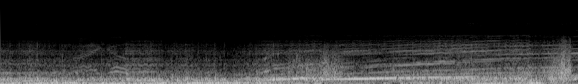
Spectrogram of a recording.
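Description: A motorbike engine revs and rises in pitch as it rides along.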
